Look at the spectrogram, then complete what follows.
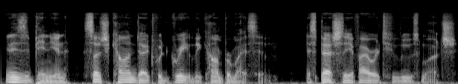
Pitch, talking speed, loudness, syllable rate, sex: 85 Hz, 195 wpm, -19 LUFS, 6.6 syllables/s, male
